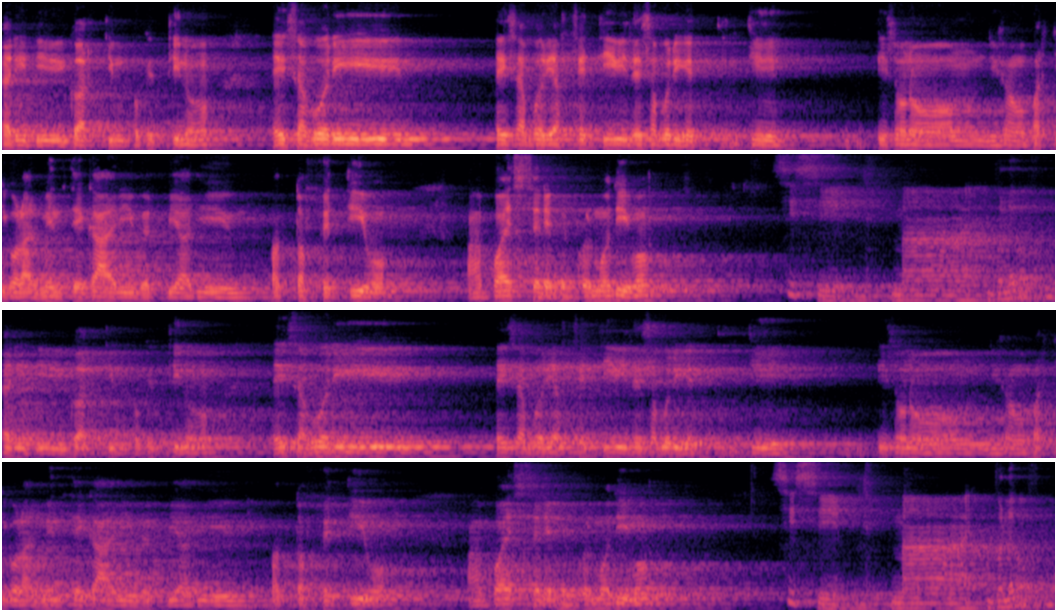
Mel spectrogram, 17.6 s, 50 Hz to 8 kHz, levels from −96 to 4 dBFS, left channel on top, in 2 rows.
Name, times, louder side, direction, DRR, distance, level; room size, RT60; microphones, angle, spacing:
voice 1, 0.0-1.8 2.3-3.5 4.1-6.5 7.3-12.0 12.7-14.2, left 4 dB, 75° left, 9 dB, 0.4 m, -28 dB
voice 2, 15.2-17.5, right 1 dB, 30° right, 1 dB, 0.7 m, -39 dB
10.5 x 5.1 x 4.3 m, 2.9 s
head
